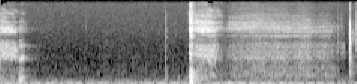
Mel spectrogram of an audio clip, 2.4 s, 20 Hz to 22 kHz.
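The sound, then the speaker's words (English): Harsh coughing from a person with a persistent, irritated cough that also brings on gagging. One sharp, loud hack stands out in the middle, with fainter coughs at the start and end over a breathy background, and no talk. “I can't go more than 2 or 3 minutes without coughing and gagging.”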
